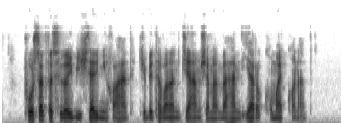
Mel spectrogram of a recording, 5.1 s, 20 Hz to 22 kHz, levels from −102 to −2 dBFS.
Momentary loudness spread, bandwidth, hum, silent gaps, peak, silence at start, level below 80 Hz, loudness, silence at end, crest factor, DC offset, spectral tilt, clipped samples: 8 LU; 9.6 kHz; none; none; -2 dBFS; 0.35 s; -52 dBFS; -20 LUFS; 0.55 s; 20 dB; under 0.1%; -4 dB/octave; under 0.1%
